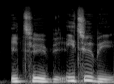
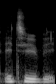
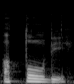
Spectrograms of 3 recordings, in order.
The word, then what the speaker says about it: Ettoubi: How do you pronounce it? Ettoubi. Yeah, Ettoubi. Moroccan, right? Yeah, in Arabic it's Attoubi.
